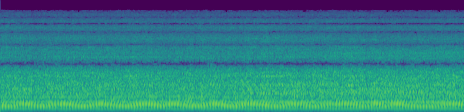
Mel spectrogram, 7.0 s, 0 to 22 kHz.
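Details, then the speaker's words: Brand-new John Deere E180 25hp lawn tractor (0.1 hours), first start on a little fresh gas with no choke and foot on the brake. The engine catches at once and settles into a steady, even idle with no knocks or misses, a normal cold start. "And it fired right up. With these, as soon as you get off the seat, it turns off."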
